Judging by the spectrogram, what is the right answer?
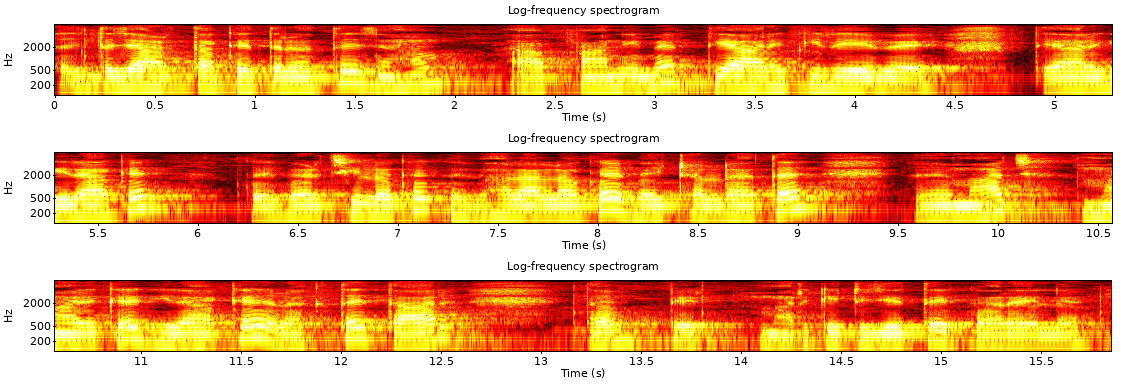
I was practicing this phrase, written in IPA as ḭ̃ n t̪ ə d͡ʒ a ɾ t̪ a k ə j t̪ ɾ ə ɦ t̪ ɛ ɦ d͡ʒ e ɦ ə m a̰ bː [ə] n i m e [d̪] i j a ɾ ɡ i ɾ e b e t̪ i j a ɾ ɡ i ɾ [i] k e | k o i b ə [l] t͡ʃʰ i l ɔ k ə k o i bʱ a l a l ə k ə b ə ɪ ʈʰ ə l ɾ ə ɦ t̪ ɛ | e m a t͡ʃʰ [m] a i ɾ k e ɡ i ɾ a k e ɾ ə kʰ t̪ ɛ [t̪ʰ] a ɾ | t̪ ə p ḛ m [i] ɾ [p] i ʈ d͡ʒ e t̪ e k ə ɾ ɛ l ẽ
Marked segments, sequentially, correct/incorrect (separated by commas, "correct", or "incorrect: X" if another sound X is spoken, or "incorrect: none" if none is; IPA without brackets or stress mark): incorrect: a, incorrect: t̪, incorrect: a, incorrect: ɾ, correct, incorrect: t̪, incorrect: a, incorrect: k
